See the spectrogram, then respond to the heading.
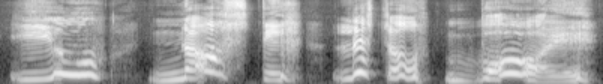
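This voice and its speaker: A woman's voice: high voice, big pitch swings, takes it slowly, no room sound, clean studio sound, voice pushed up, exaggerated voice. A woman voicing a stout, elderly, haughty lady who speaks with gracious condescension in a storybook reading. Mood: furious. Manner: gracious, patronizing, grand.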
